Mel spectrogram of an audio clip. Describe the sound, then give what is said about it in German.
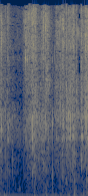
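Continuous crinkling of a candy wrapper into a microphone, dense crackly rustling that fills the whole stretch with uneven bursts, fairly loud and with no voices. “Ähm, ich habe dann, ich habe danach mal ins Mikro knistern.”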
